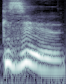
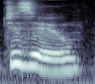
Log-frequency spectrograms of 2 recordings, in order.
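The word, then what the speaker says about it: Gisou: Gazo is that how you say it gizo jizo gizo I'm going to say gizo and this is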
